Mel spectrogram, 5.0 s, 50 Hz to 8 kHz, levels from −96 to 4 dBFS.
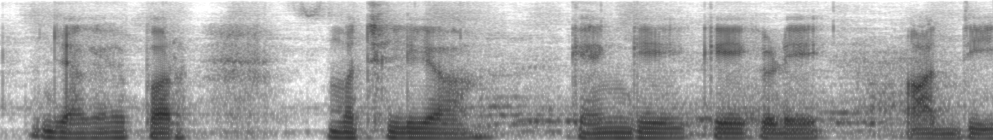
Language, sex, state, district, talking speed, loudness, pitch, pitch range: Hindi, male, Bihar, Vaishali, 60 wpm, -21 LUFS, 100 Hz, 100-105 Hz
